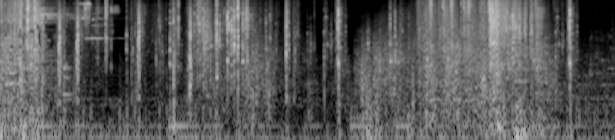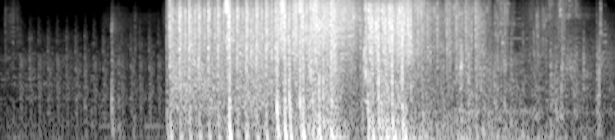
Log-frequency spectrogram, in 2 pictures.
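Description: Bursts of automatic gunfire in Call of Duty Warzone Mobile, with scattered shots at first, then a loud, dense, sustained volley of rapid fire and booms close up.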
